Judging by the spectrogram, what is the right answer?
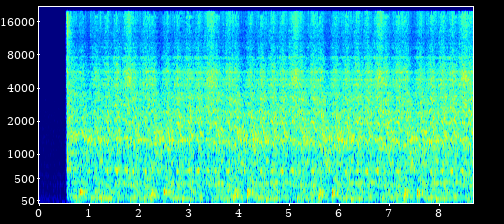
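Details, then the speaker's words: Old rebuilt starter cranking a brand-new, tight big block with all plugs in and high compression: steady, even cranking at about four beats a second, a little slow but strong enough to start. "Well, I'm going to call that a yes. She's not real quick, but you know what? I'm sure that's enough to start it."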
